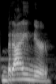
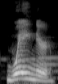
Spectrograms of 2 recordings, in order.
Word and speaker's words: Brainerd: Hoje nós vamos estar falando sobre, no português é pronunciado Davi Brainer, né? Agora no inglês, Dave Brainer.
